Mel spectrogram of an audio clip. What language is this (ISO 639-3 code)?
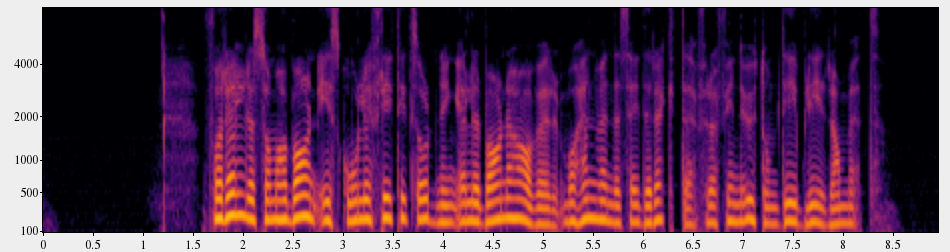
nor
